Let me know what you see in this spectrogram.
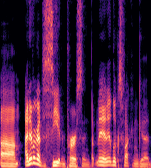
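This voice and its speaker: Here a man speaks at a very fast pace. His voice is medium in pitch, with ordinary pitch variation. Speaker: podcast host guest. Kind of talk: casual chat. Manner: jokey, laughs often.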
